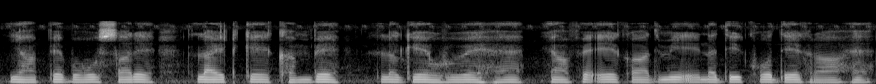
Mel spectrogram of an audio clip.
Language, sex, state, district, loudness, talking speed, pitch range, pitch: Hindi, male, Uttar Pradesh, Saharanpur, -21 LUFS, 130 wpm, 105-115 Hz, 110 Hz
